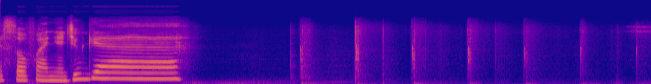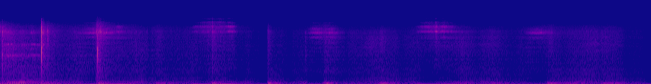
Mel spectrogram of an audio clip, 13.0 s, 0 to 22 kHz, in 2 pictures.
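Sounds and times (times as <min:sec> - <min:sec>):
faint low rumble: 0:00.1 - 0:04.1
footsteps walking: 0:02.9 - 0:12.9.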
